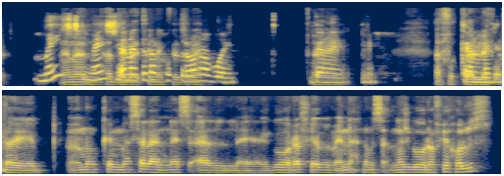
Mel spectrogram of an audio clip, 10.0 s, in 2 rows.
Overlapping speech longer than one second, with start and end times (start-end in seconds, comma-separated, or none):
0.6-2.1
